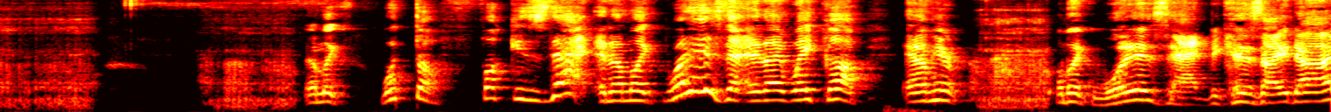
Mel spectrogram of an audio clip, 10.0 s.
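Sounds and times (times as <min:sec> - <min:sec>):
person imitating a growly snore: 0:00.0 - 0:00.8, 0:01.5 - 0:02.3, 0:07.3 - 0:08.0
speech: 0:02.3 - 0:09.9.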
